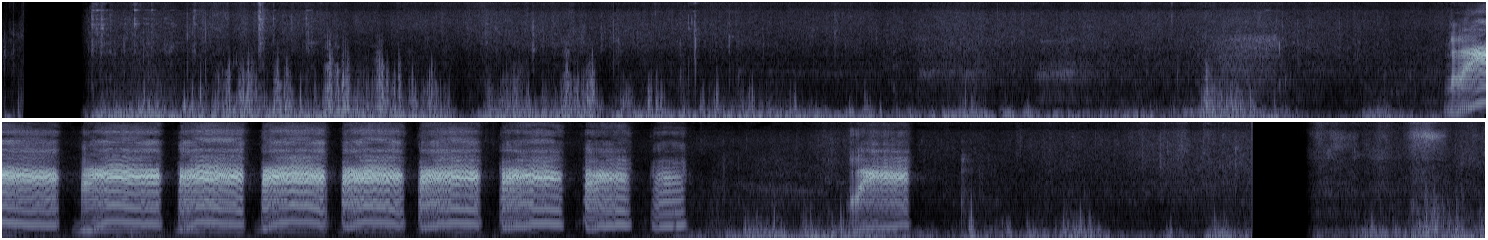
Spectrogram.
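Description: A loud low rumble for the first several seconds, then a quick run of about ten loud quacks, roughly three a second, and one more quack about a second later.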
